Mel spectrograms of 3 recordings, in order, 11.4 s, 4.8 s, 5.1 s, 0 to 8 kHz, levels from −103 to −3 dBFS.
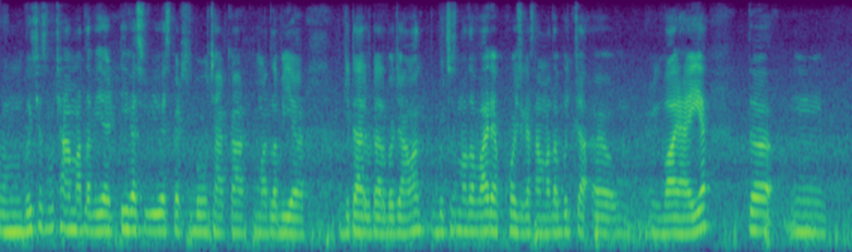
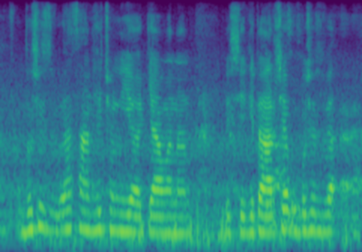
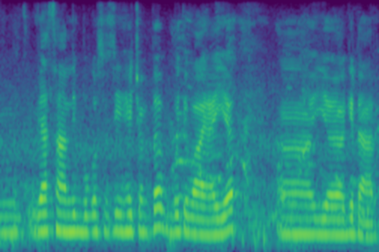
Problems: constant background noise, continuous background conversations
